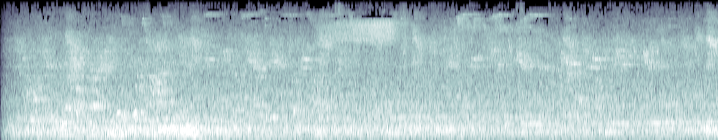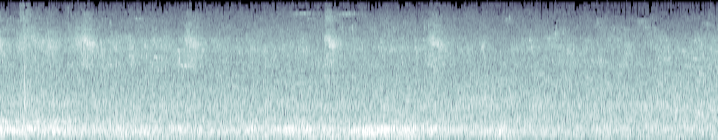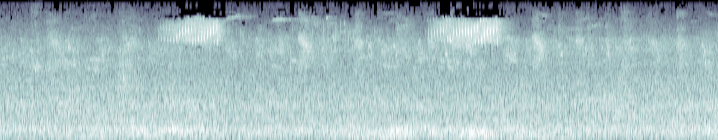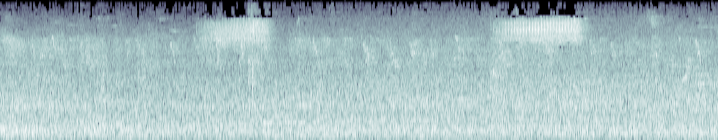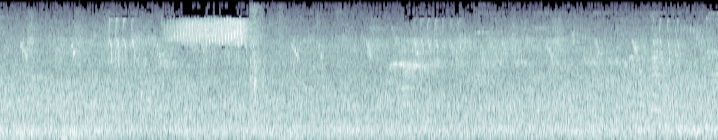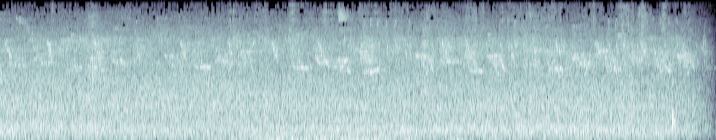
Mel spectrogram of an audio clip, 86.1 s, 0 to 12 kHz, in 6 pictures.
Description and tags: A recording of a typical busy, yet peaceful later afternoon sound-scape of a small midwestern town at 5:30PM on a weekday. This was recorded on Tuesday May 24th, 2016 using the Marantz PMD661 and two Sennheiser ME66 microphones...true STEREO recording.
You will hear the delightful sound of neighborhood kids playing a friendly - or sometimes not so friendly - game of wiffleball which adds to the reflective nature of this recording. The trilling bird calling towards the end of the recording is the beautiful little, Rusty-capped Chipping Sparrow. These Chipping Sparrows converge on the midwest around this time and their calls can be mistaken as an insect.
Enjoy this Summer 2016 recording and maybe it will trigger wonderful, innocent memories of your own childhood.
